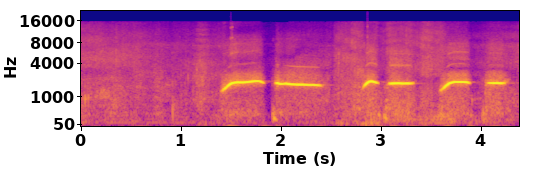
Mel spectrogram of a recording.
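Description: A person whistling to call dogs: three two-part whistles, each a quick upward slide into a held high note.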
